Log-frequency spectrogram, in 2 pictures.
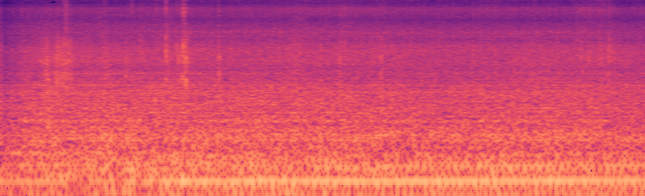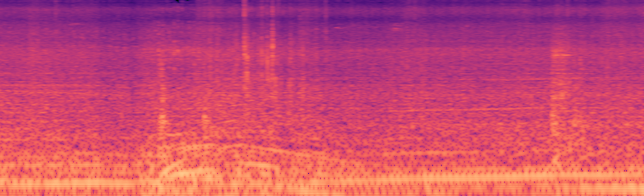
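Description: Mud squelches under the truck's tyres.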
